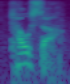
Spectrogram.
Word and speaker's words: Tosa: little bit uh so good move there uh pronounce the name of the cigar again tosa tosa okay tosa it's um it is well it's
